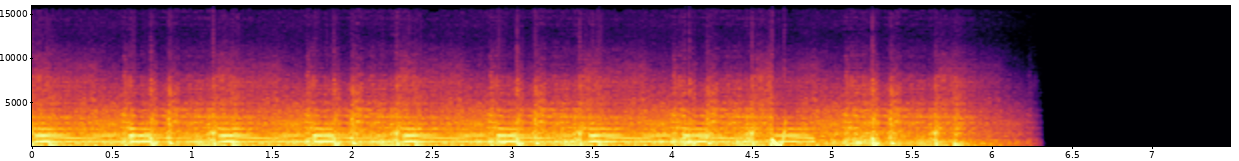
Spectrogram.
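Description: Sound effect of a train running through a level crossing, a loud rumble and clatter. Under it the crossing warning bell keeps ringing until about five seconds in. All sound cuts off suddenly about six seconds in.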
